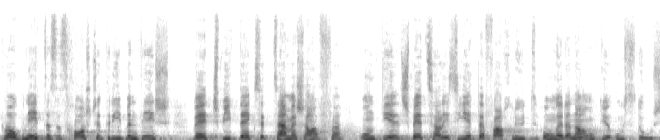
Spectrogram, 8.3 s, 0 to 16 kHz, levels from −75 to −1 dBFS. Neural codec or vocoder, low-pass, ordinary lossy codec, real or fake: vocoder, 44.1 kHz, 128 mel bands, Pupu-Vocoder; 14.4 kHz; none; fake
